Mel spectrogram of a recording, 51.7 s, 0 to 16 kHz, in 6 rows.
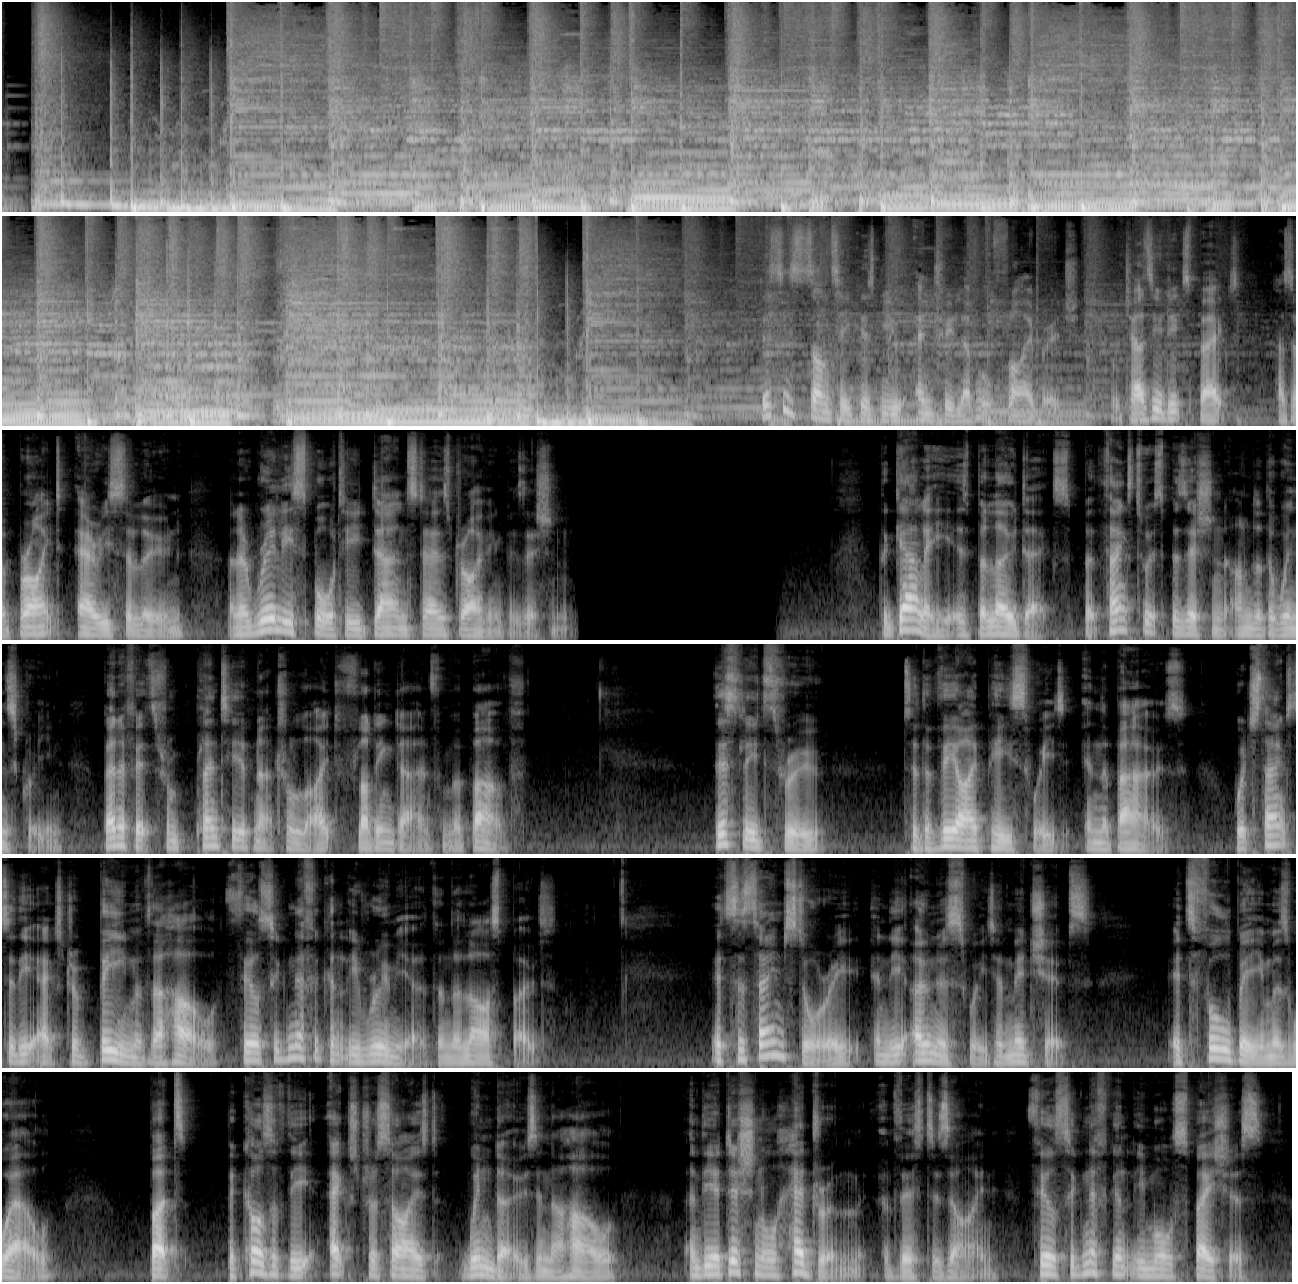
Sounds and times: Speech: 13.7 - 21.1, 23.1 - 29.4, 30.6 - 38.2, 39.3 - 43.5, 44.2 - 51.6.

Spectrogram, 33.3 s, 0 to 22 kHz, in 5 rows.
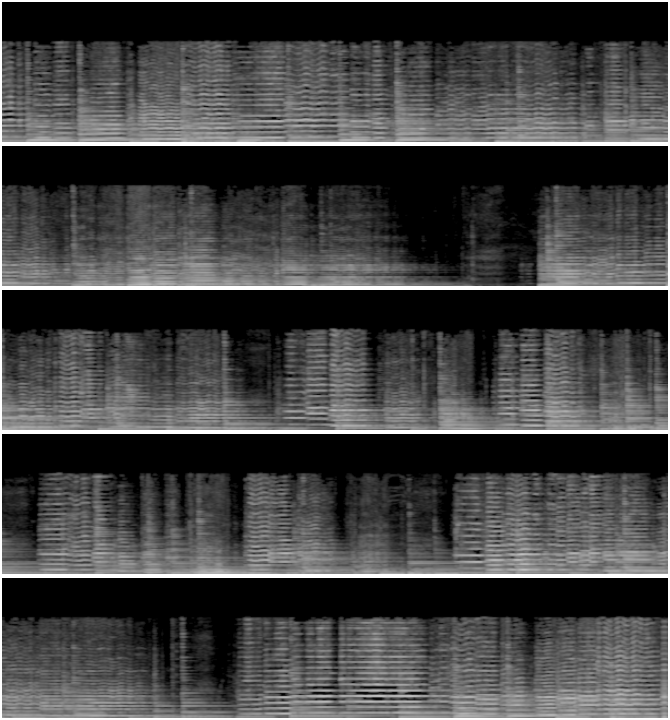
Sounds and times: Acoustic guitar: 0.0 - 33.3
Strum: 0.0 - 33.3
Violin, fiddle: 0.0 - 33.3.

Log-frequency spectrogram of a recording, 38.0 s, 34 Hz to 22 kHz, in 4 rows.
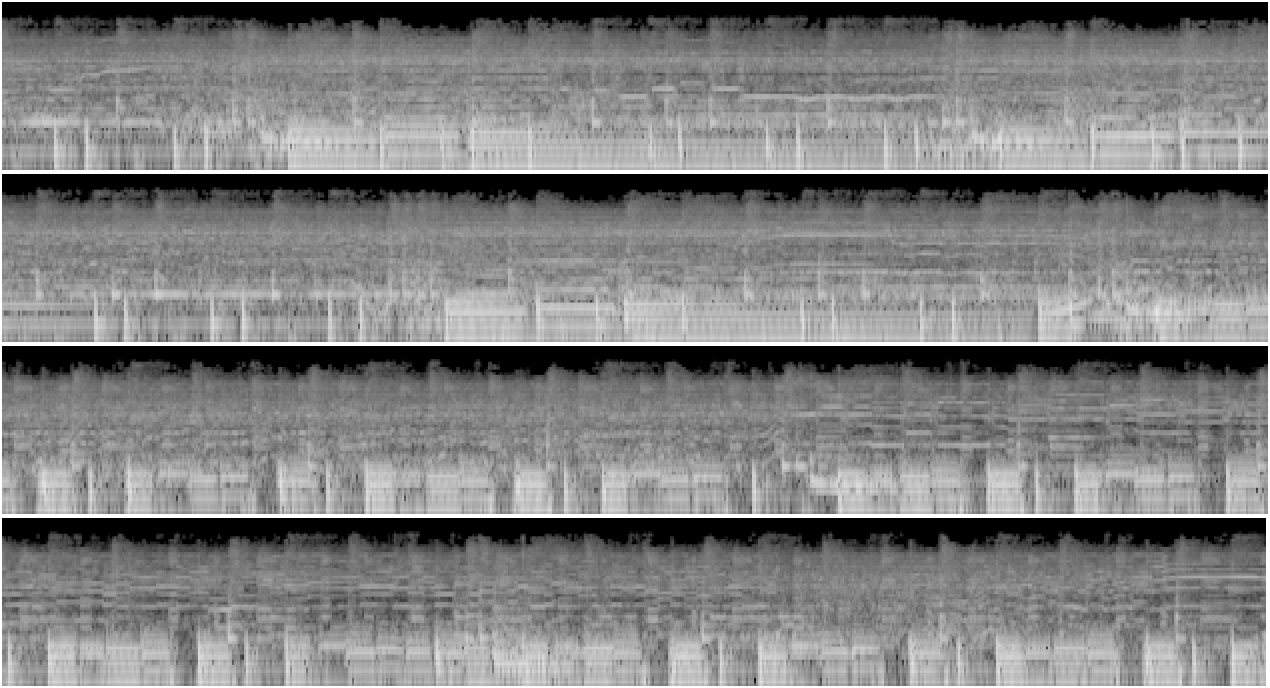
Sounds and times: Pop music: 0.0 - 37.9
Progressive rock: 0.0 - 37.9.

